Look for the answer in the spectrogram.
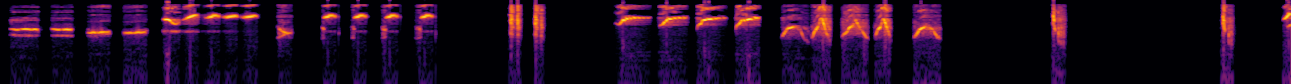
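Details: Lively male brown-chested jungle flycatcher from Bali, sung for luring and teaching young birds: paired level whistles, bright chippy phrases repeated quickly, dense clusters of high notes, then scattered single clicks.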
